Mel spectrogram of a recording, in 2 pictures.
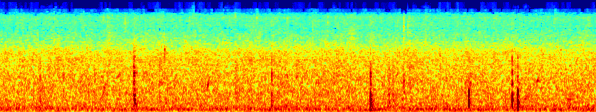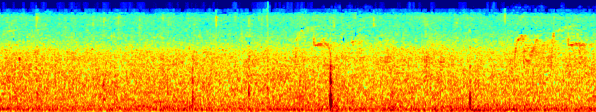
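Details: Steady spring rain at Kiyotaki, Tokyo, with scattered sharp drips against a constant hiss and no animal voices.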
